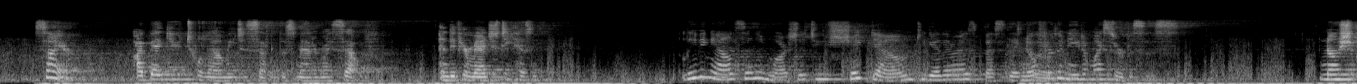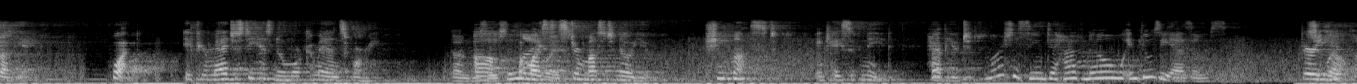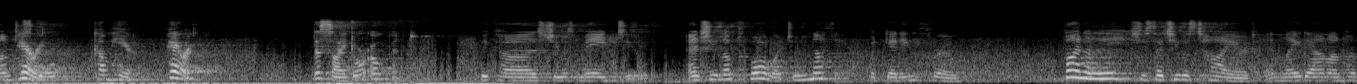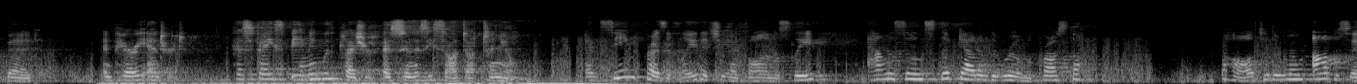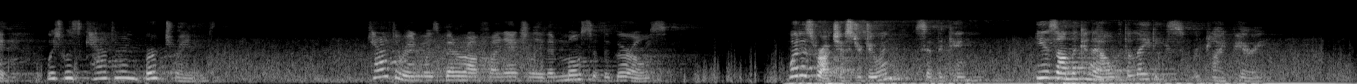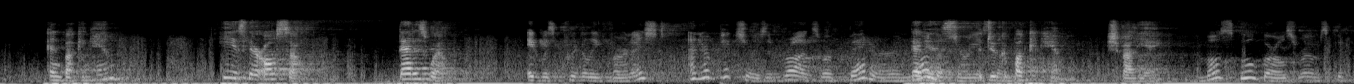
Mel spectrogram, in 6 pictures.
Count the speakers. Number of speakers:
two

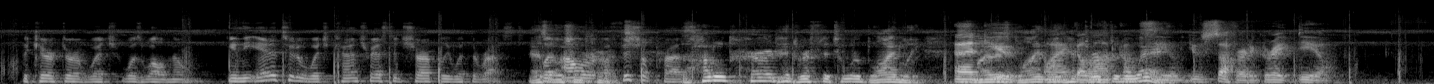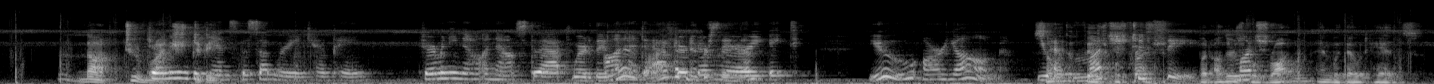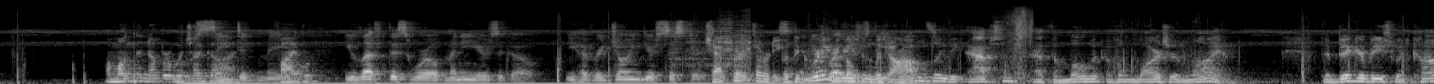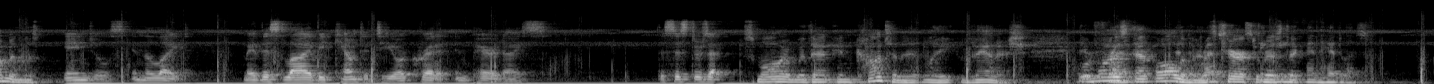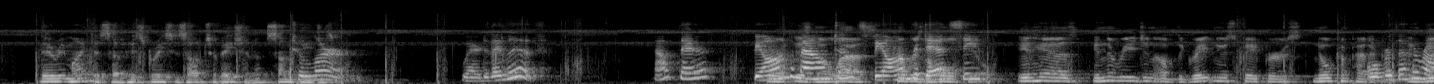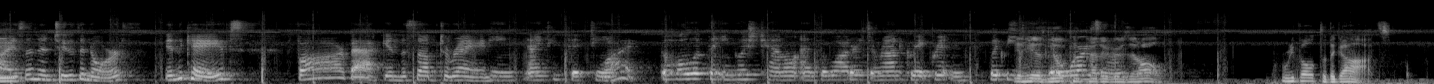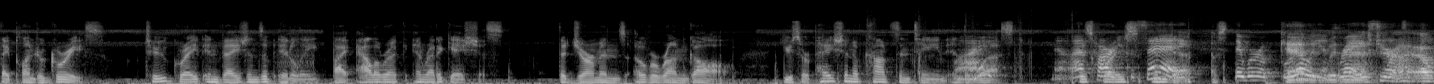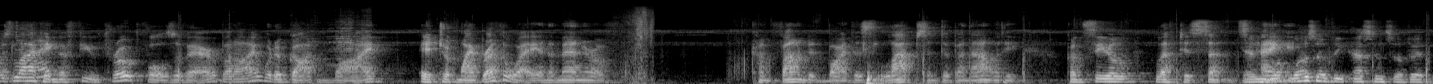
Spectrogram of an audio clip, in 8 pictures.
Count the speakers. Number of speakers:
eight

